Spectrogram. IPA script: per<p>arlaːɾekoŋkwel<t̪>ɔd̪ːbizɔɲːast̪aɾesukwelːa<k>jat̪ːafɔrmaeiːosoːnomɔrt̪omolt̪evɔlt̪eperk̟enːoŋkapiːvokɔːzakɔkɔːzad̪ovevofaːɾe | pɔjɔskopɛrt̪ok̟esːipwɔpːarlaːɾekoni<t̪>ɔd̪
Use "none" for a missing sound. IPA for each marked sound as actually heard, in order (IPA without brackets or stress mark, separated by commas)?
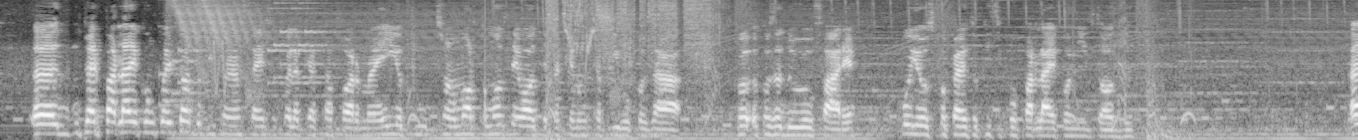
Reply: p, t̪, p, t̪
